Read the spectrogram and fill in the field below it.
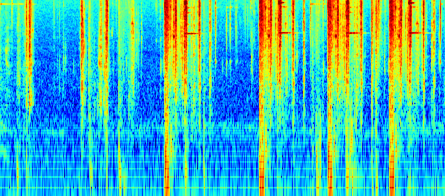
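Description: Weapon reloading in the mobile shooter Blood Strike: a series of sharp metallic clicks and clacks, several distinct loud snaps spaced a second or so apart over a faint background, no talk.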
